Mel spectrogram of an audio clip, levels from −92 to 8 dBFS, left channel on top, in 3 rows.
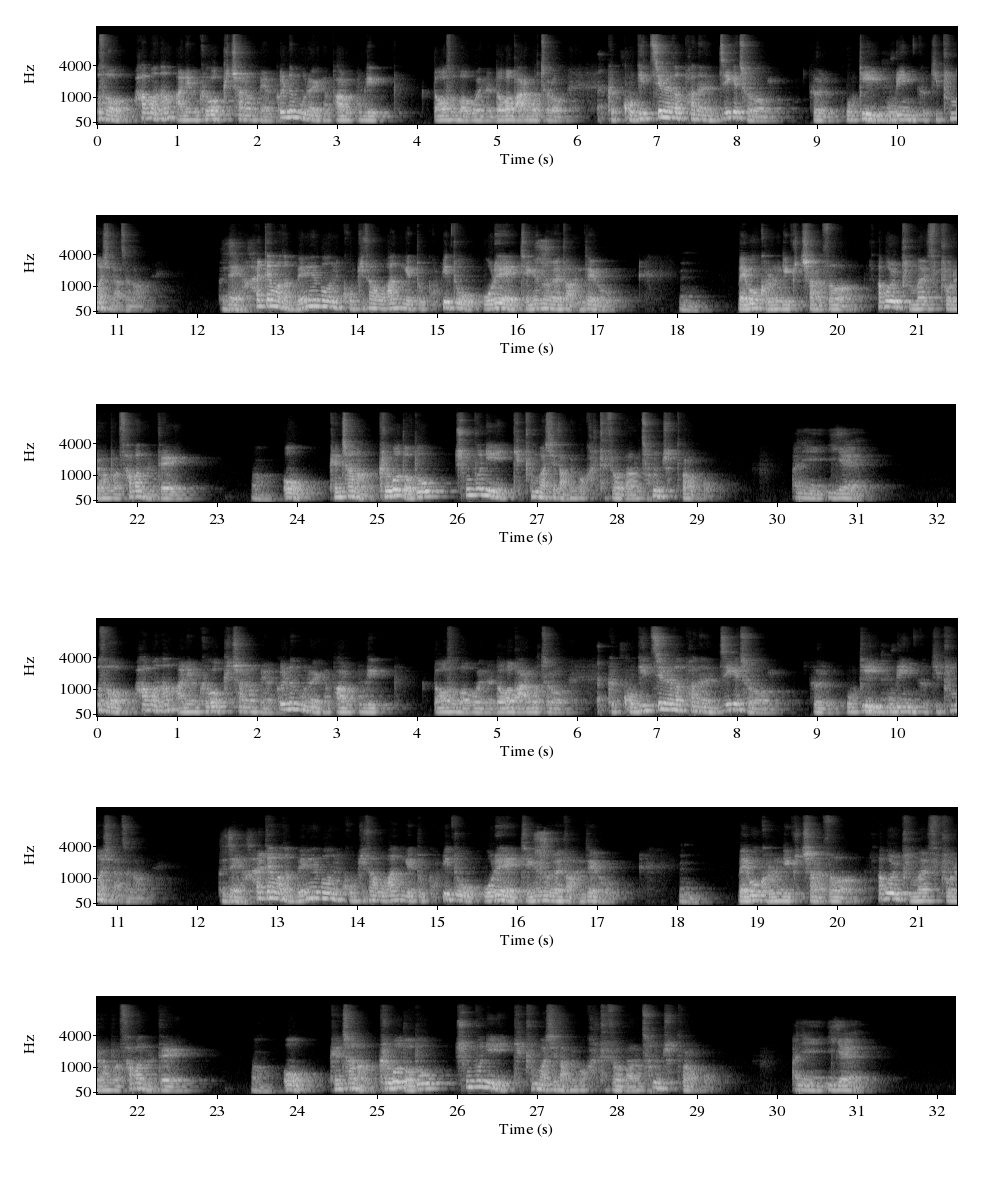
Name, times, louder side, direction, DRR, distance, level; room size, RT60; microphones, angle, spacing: voice 1, 0.0-3.5 4.2-5.8 6.4-8.5 8.9-11.3 12.4-17.2 18.8-20.3 20.5-22.5 23.8-24.1 24.4-29.2, left 2 dB, 65° left, 1 dB, 0.6 m, -22 dB
voice 2, 9.6-10.0 12.3-12.6 16.2-16.4 18.0-18.2 23.4-23.6 30.2-31.2, right 1 dB, 75° right, -1 dB, 0.7 m, -29 dB
2.4 x 2.0 x 3.0 m, 0.66 s
head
